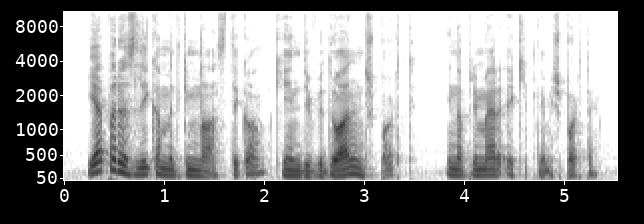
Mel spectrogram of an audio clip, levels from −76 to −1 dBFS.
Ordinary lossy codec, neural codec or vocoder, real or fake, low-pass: none; none; real; none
